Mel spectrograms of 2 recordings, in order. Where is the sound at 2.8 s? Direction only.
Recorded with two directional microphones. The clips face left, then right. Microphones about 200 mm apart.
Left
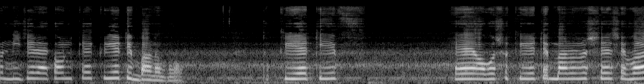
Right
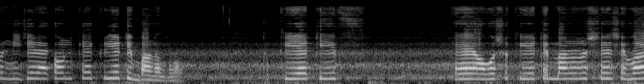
20° left (ahead or behind).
